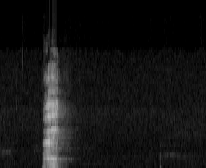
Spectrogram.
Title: I have hiccups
